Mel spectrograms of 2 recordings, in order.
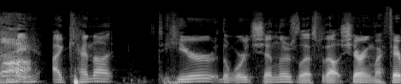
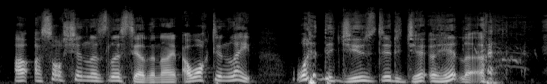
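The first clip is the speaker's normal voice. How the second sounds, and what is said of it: Put-on British accent. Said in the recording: “I'm going to do it with your accent ... he's just a British comic”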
